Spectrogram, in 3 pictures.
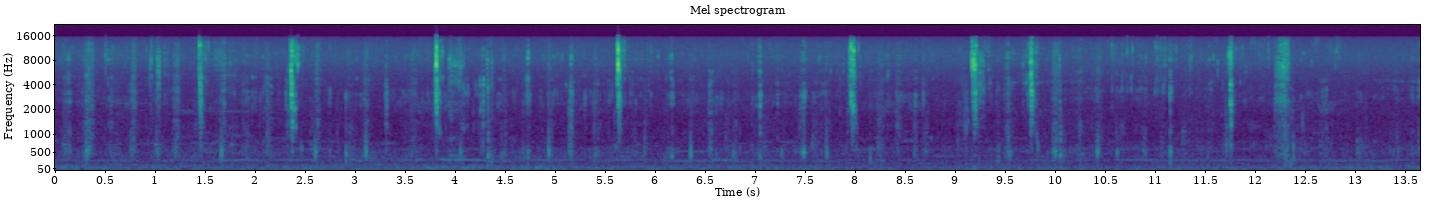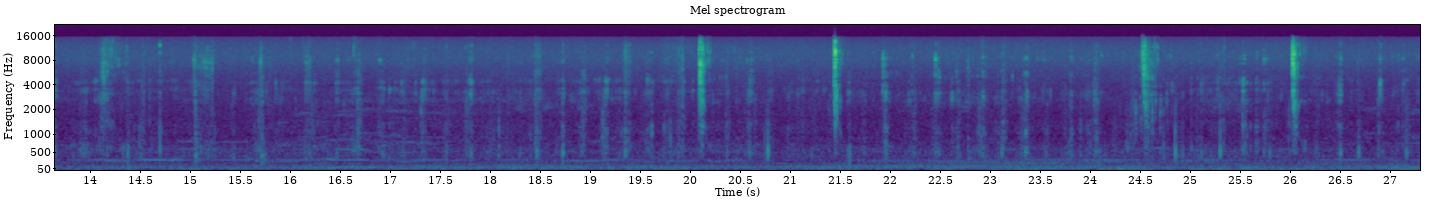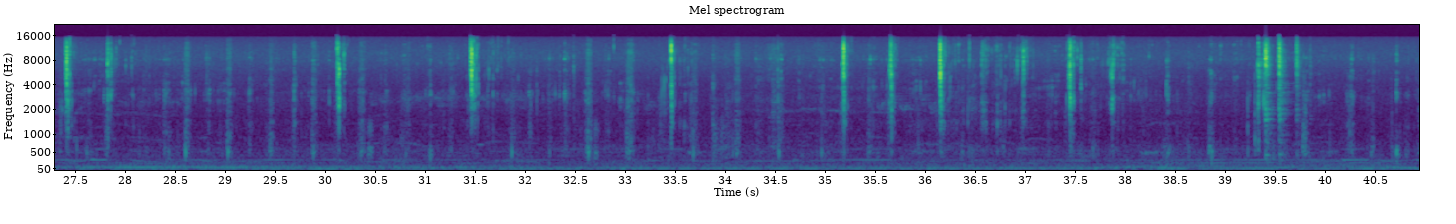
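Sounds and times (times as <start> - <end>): chewing food: 0.0 - 40.9
mouth clicks and crunches: 0.0 - 40.9
low hum: 10.1 - 40.9.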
